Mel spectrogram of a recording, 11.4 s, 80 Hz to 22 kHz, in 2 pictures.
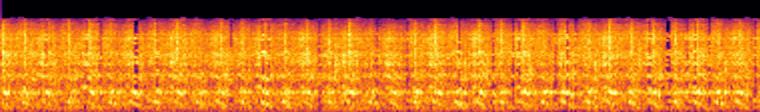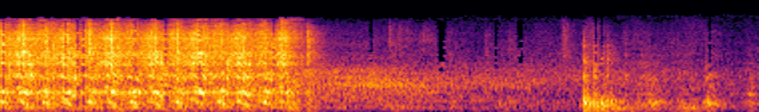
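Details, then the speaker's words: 1979 Triumph TR7 with rebuilt carburetors from a parts car, fuel tank drained then refilled: steady, even cranking about three turns a second for eight seconds with no firing; fuel pump not picking up, no fuel to the carbs. "no fuel as of yet what I'm gonna do I'm gonna shoot something it the carburetors see if I can get to pick up"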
